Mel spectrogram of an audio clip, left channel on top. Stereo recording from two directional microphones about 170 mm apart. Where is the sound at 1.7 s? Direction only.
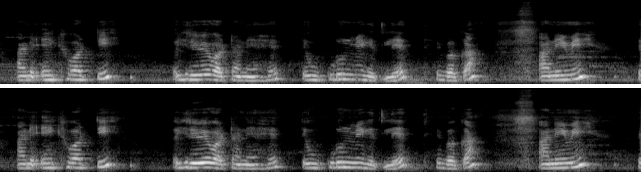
30° right (ahead or behind).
